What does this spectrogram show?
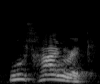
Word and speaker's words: Wöstheinrich: guest all the way from Berlin, Germany, Wöstheinrich. How's that? Wöstheinrich. Pronounce it right?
